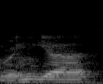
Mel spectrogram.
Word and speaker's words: Rohingya: I've been told that you want to know more about the Rohingya issue. You pronounce it as Rohingya. Oh, we heard people saying Rohingyas, but some people saying Rohingya.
